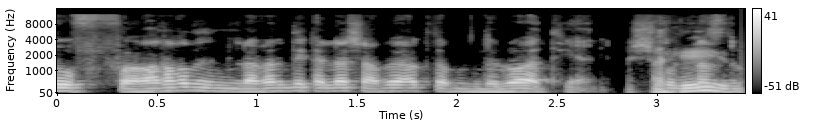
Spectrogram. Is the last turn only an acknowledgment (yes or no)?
yes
